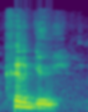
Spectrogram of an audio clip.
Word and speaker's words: Kirgul: Mustafa Kirgul.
